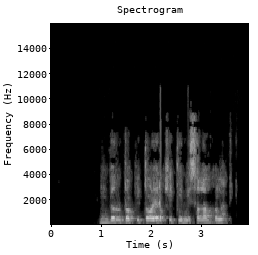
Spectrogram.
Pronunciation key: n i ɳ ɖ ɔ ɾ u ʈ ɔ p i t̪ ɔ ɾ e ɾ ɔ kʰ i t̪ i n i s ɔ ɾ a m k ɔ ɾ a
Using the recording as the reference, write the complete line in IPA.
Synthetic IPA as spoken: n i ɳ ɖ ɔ ɾ u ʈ ɔ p i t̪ ɔ ɭ e ɾ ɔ kʰ i t̪ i n i s ɔ l a m k ɔ l a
